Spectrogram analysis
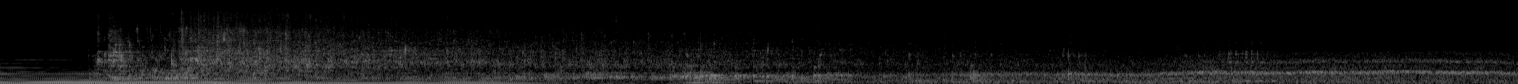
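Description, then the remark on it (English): A toilet flushes with a sudden loud rushing gurgle, then settles into a steady hiss of refilling water whose pitch slowly rises, with no voices. “I threw the miscarriage down the lavatory. As this half-pound lump of life was flushed away like human waste.”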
